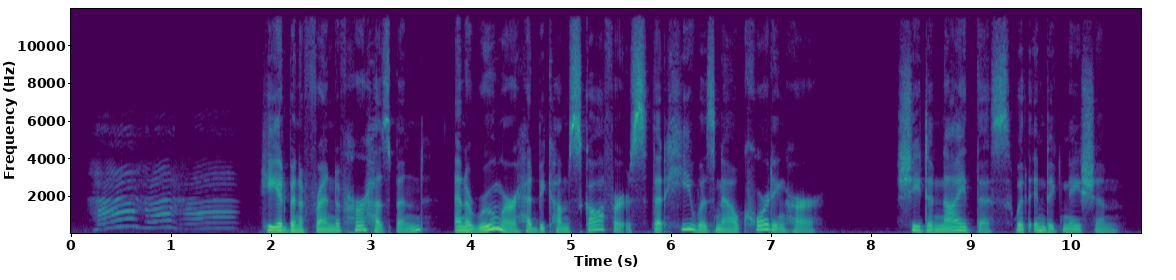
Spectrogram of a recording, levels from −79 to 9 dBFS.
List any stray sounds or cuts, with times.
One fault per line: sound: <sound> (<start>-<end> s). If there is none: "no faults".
sound: laugh (0.2-1.7 s)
